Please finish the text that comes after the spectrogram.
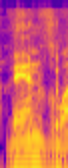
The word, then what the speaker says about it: Van Vleck: Am I pronouncing the town name correctly? Yeah. Van Vleck.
